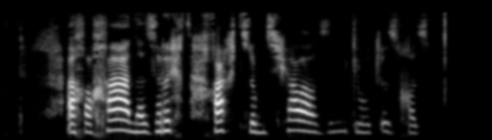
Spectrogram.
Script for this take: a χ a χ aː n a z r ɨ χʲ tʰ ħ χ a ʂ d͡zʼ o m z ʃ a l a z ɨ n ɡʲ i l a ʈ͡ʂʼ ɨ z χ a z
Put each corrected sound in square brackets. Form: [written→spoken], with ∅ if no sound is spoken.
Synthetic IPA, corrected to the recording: a χ a χ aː n a z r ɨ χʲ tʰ ħ χ a ʂ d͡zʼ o m z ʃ a l a z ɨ n ɡʲ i l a ʈ͡ʂʼ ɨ z χ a z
